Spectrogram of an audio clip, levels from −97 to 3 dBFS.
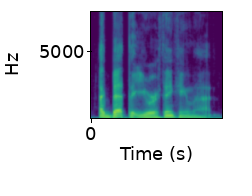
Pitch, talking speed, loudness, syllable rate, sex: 105 Hz, 320 wpm, -20 LUFS, 8.3 syllables/s, male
